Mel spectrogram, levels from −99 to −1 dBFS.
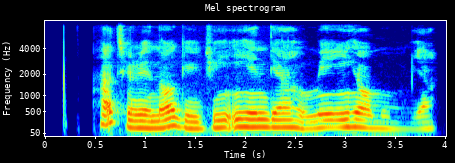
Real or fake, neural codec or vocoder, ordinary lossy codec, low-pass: real; none; Opus, 64 kbps; 7.2 kHz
